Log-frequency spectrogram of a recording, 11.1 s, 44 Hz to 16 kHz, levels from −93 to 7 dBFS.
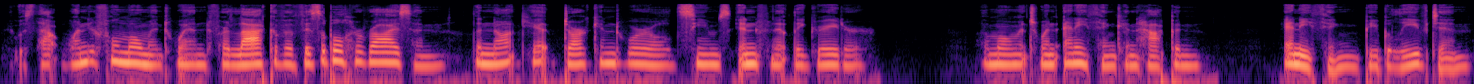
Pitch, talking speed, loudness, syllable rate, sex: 175 Hz, 155 wpm, -23 LUFS, 5.8 syllables/s, female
